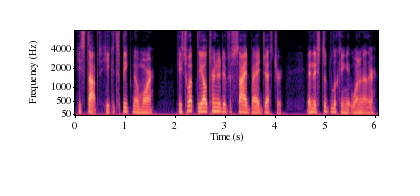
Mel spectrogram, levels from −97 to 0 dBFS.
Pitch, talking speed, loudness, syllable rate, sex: 115 Hz, 215 wpm, -22 LUFS, 6.9 syllables/s, male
